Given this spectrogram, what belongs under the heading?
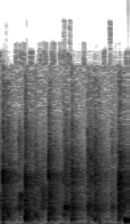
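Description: A church congregation at a weekday lecture gives a short burst of applause, many hands clapping in quick, uneven bursts that sound close and moderately loud.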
